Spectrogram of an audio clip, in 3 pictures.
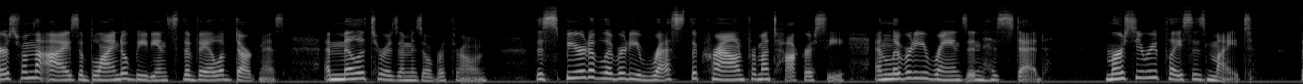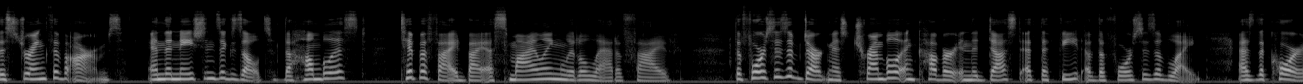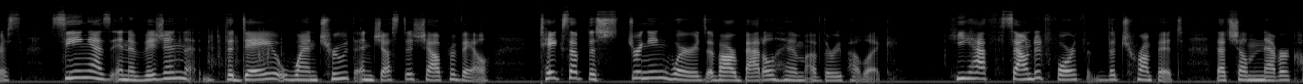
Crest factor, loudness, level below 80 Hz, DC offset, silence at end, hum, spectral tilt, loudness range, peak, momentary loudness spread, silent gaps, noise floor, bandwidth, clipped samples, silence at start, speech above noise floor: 20 dB; -30 LUFS; -72 dBFS; under 0.1%; 0 s; none; -3.5 dB/octave; 3 LU; -10 dBFS; 12 LU; none; -56 dBFS; 16.5 kHz; under 0.1%; 0 s; 26 dB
